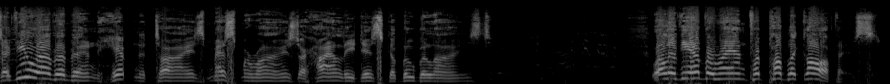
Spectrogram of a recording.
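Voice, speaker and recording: A man working as a carnival sideshow talker, pitching live to a crowd in teasing, declamatory showman's patter. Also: sharp tone.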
